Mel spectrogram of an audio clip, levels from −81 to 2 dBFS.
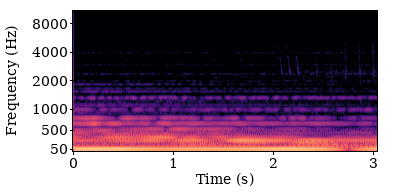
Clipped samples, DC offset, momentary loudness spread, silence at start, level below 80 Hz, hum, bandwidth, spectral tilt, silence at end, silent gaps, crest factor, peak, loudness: under 0.1%; under 0.1%; 4 LU; 0 s; -14 dBFS; none; 1.4 kHz; -14 dB/octave; 0 s; none; 8 dB; -6 dBFS; -17 LUFS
